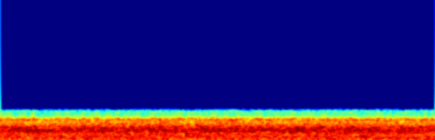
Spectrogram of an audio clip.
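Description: Shop vac running steadily, its hose drawing air at a leather couch cushion: an even rushing noise with a steady hum underneath.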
